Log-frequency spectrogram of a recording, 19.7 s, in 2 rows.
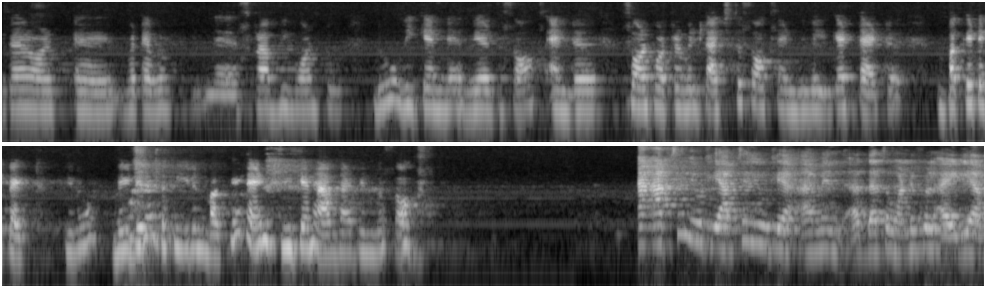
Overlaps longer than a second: none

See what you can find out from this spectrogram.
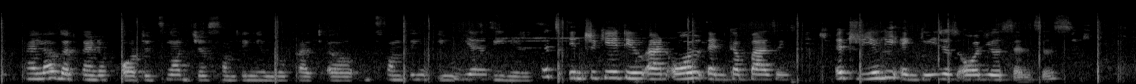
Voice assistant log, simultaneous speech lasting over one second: none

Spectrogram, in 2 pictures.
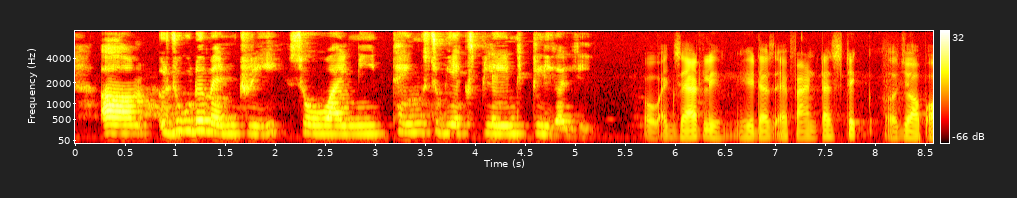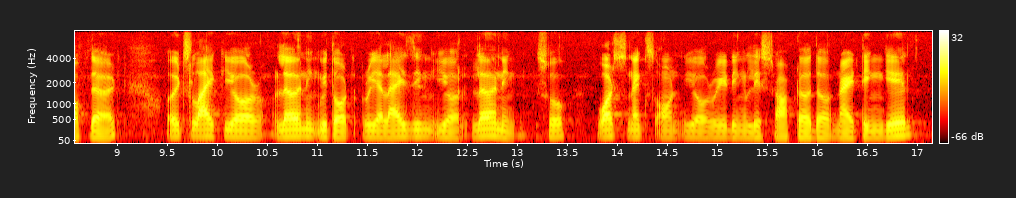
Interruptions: none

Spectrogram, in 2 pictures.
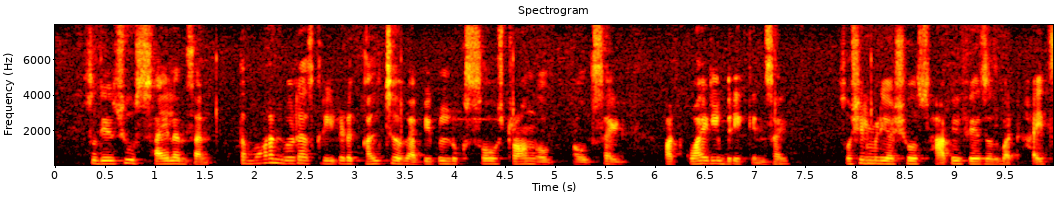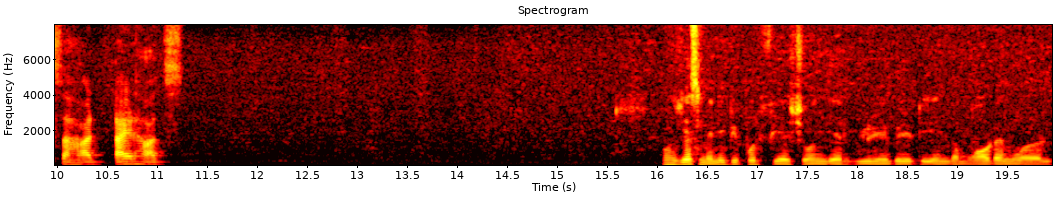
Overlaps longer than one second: none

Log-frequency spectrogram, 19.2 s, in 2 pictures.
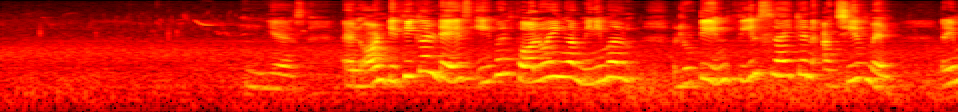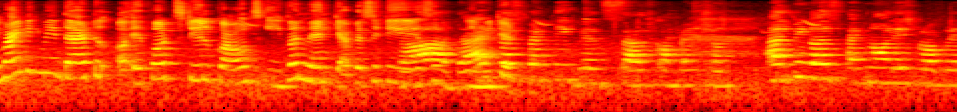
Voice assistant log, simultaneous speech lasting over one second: present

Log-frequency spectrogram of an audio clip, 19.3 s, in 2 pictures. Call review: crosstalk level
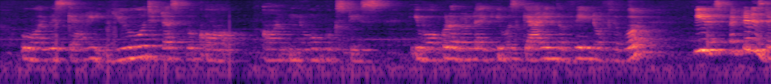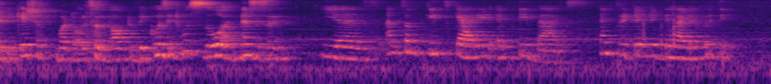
none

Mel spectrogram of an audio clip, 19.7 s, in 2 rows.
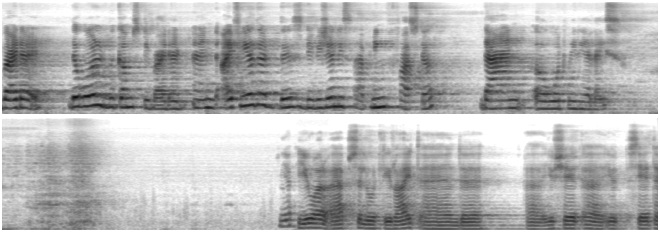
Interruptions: none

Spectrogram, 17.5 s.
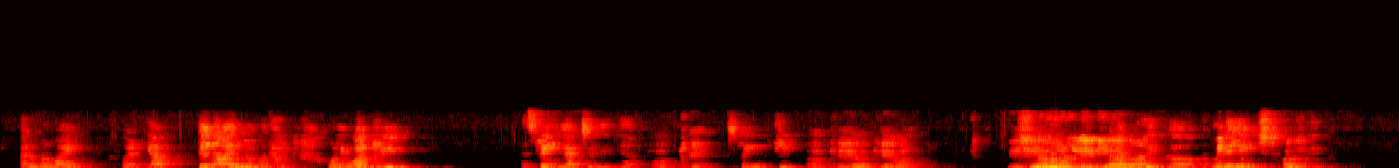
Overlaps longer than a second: none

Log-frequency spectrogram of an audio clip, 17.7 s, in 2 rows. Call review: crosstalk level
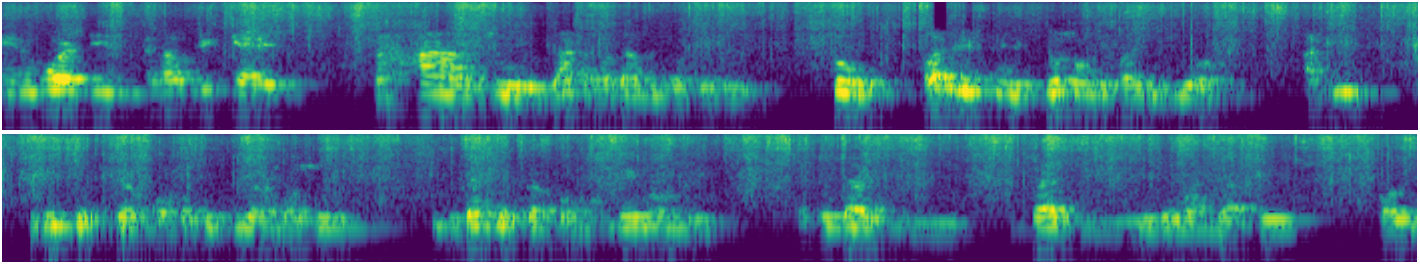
none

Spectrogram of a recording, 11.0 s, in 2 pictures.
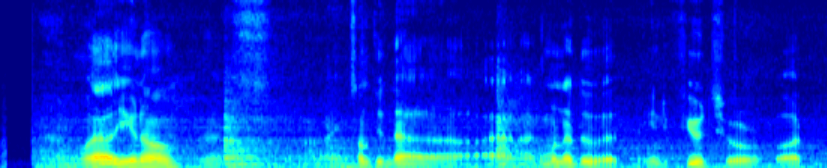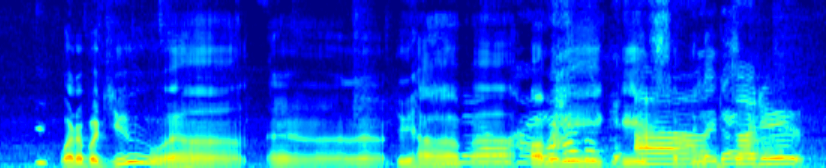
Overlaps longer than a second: present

